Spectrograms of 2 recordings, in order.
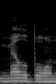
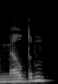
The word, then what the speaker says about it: Melbourne: I love your work but please do not pronounce it Melbourne like some yank the connect the correct pronunciation is Melbourne on a side note t2t was originally founded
